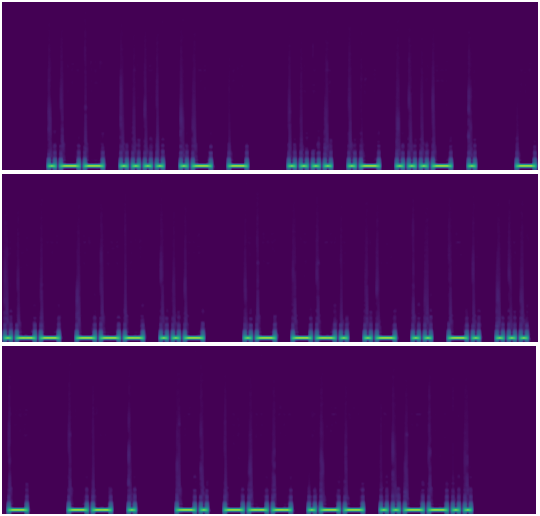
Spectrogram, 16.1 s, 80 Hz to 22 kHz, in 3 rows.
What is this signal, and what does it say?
Morse code, heard as a keyed tone, about 20 wpm, 700 Hz. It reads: WHAT HAVE YOU AGAINST ME NOW?
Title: Sentences from Top 400 Words 20wpm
